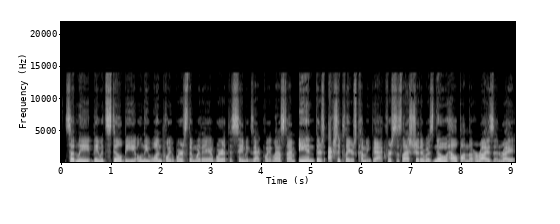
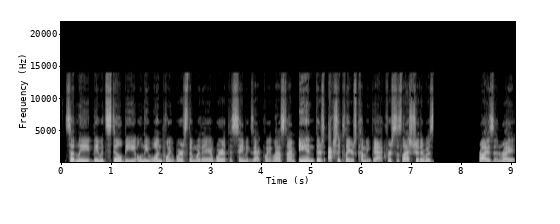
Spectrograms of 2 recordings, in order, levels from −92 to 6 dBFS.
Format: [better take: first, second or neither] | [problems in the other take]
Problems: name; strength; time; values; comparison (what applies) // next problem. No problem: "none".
first | audio cutting out; at 7.5 s for 1 s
